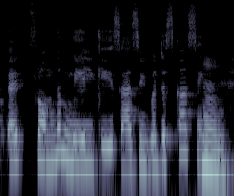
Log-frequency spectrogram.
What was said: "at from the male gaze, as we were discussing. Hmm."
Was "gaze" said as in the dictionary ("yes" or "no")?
no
